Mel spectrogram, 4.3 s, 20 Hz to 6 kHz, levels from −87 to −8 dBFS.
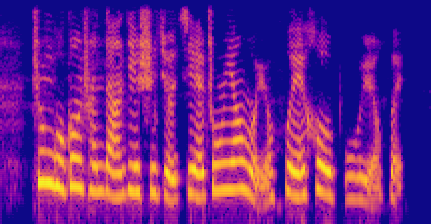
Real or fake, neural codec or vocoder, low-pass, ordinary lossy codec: real; none; 5.4 kHz; Opus, 64 kbps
